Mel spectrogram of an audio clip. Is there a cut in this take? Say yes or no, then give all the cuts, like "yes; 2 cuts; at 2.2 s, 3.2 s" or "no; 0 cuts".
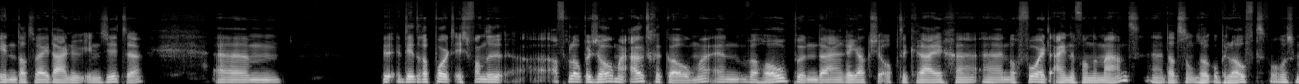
no; 0 cuts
